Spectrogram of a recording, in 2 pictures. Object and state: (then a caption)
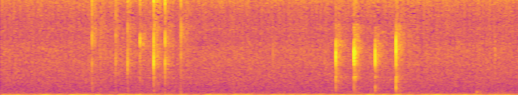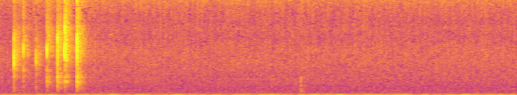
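Small rock tapped with fingertips and nails. A small, solid brown rock held in the fingers is tapped with the fingertips and nails, making quick bursts of sharp, bright clicks in three short clusters. A faint final tap follows, and a steady low hum runs underneath throughout.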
